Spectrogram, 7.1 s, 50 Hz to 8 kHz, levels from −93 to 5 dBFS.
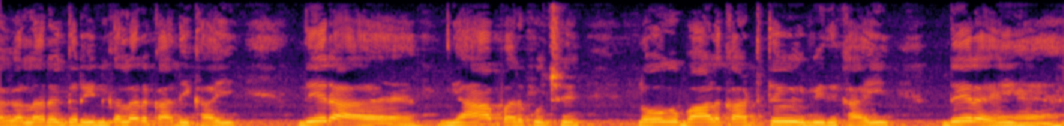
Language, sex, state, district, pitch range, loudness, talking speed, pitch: Hindi, male, Haryana, Rohtak, 155-175 Hz, -13 LUFS, 170 wpm, 165 Hz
